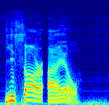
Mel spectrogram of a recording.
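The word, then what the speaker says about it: ישראל: This is also the root word of the name, and this is how we would actually pronounce it if we went by all the vowels, Yisar-ael, that may represent that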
